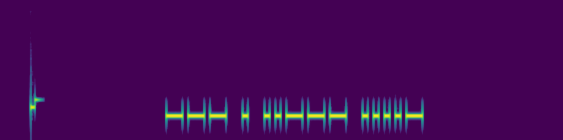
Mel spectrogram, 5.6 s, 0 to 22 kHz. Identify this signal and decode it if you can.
Morse code, heard as a keyed tone, about 22 wpm, 700 Hz. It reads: OE24
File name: practice / 22wpm / Four Letter-Number Combinations - 22wpm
